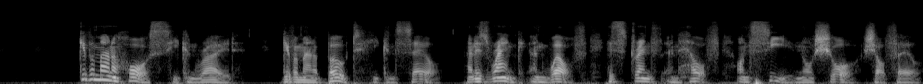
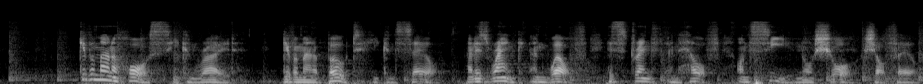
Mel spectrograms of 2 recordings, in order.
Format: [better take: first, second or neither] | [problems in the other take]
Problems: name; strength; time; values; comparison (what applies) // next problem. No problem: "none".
first | background sound (Drum / Drum kit); 19 dB below the speech // room echo; dies away in 1 s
